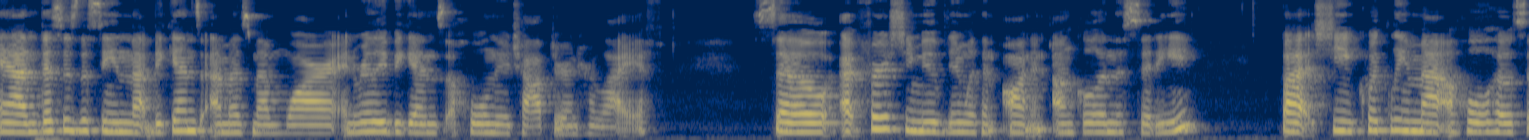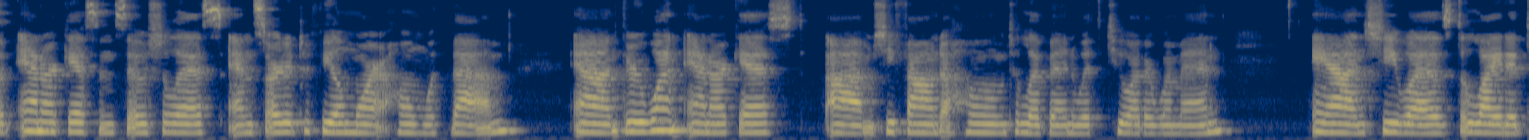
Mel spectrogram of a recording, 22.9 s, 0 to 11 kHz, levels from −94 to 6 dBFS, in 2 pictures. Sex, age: female, 20-39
